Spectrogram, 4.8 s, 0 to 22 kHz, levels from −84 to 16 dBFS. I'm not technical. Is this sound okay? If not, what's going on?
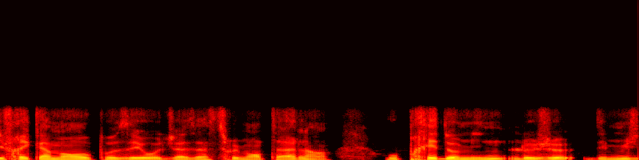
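Yes, this one's fine: there's nothing wrong to point to in this bit of speech, which has come through the AMR wideband (HD Voice) phone codec with little or no trace of it.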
